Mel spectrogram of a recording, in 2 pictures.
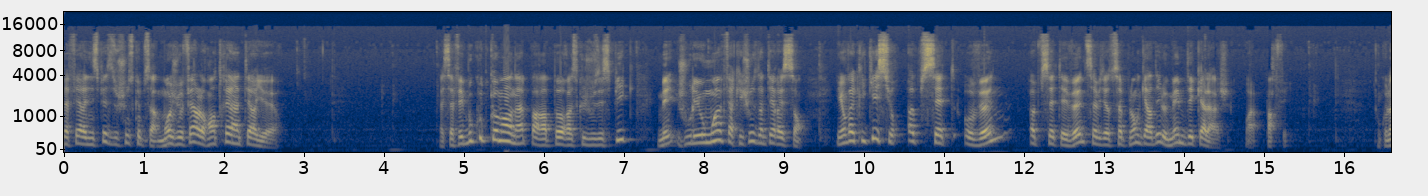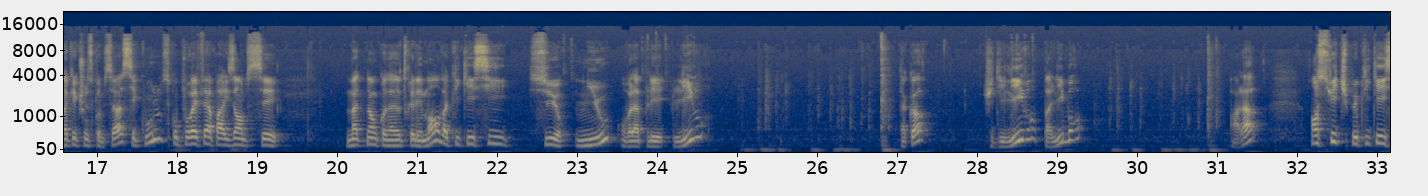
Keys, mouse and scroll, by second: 4.1-5.0 shift+middle drag, 5.0 scroll up 3, 5.6-10.5 middle drag, 14.1 click, 14.8-15.8 middle drag, 15.8 scroll down 1, 16.4-18.6 middle drag, 18.6 Tab, 22.8-23.9 drag, 24.0-27.1 drag, 28.4 click, 28.6-31.7 drag.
